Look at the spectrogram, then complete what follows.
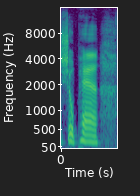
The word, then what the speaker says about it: Chopin: are wrong yeah so you'll often hear his name pronounced with that kind of French pronunciation where they dropped the end at Chopin but uh we're gonna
